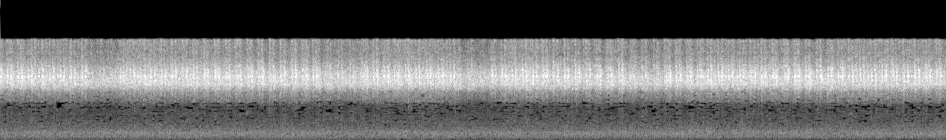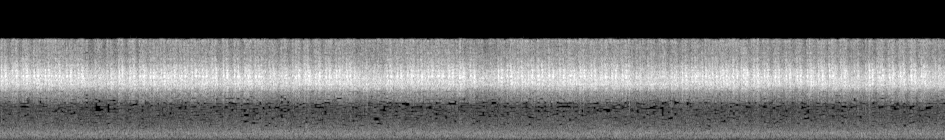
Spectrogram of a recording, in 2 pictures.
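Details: Crickets, usually males, chirping by stridulation, rubbing one wing's edge along a toothed vein on the other; a dense, unbroken high-pitched trill runs at steady loudness throughout, with faint soft pulsing and no other sounds.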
